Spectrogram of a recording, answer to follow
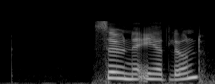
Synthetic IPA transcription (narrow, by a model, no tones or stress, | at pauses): sʉ̟ːnəʔeːd̪lɵnd̪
